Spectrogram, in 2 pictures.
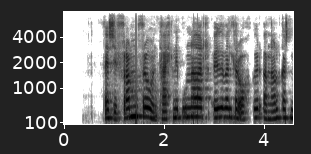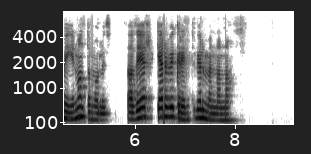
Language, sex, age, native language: Icelandic, female, 20-29, Icelandic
